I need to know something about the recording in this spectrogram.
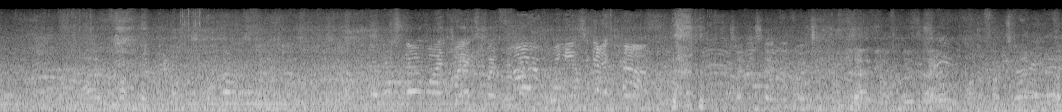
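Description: Traffic hums in the street.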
